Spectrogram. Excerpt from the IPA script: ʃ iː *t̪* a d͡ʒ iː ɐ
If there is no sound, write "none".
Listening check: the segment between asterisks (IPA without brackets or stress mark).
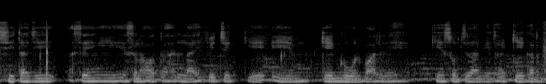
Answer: t̪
